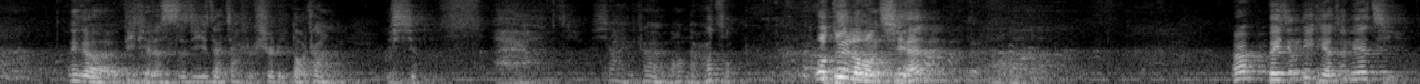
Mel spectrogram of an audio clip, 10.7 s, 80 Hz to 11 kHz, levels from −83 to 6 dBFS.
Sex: male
